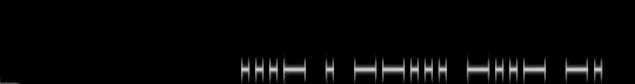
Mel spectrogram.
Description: Morse code, heard as a keyed tone, about 17 wpm, 700 Hz. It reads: VE7XN
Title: DXCC-100 Call Signs - 5 Characters - 17wpm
